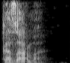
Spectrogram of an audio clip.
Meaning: barrack, barracks
- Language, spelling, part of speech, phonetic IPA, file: Russian, казарма, noun, [kɐˈzarmə], Ru-казарма.ogg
